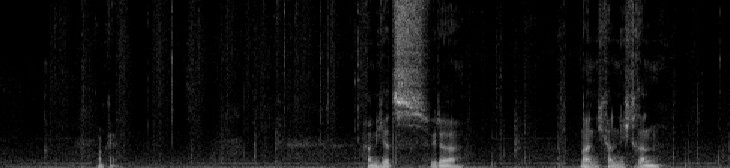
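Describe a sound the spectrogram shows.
Footsteps crunch on dirt and stone.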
